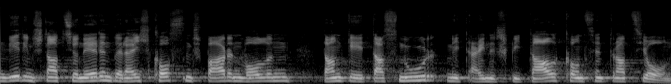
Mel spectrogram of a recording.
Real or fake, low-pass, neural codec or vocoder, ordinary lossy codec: real; 14.4 kHz; none; none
